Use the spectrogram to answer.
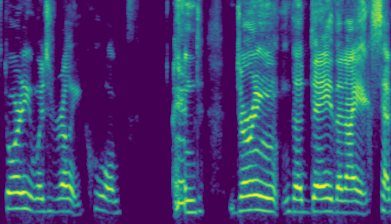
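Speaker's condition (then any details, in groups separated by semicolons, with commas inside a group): Spastic cerebral palsy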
